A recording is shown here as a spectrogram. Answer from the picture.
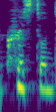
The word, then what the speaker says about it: Krystle: Well, I am on Facebook under Crystal Delahue, of course. Instagram K-R-Y. – Yeah. – right. Got to spell it. K-R-Y-S-T-L-E.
